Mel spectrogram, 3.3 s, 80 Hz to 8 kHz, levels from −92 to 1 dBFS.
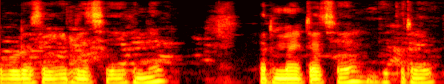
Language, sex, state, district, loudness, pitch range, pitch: Bengali, male, West Bengal, Malda, -24 LUFS, 110-125 Hz, 115 Hz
